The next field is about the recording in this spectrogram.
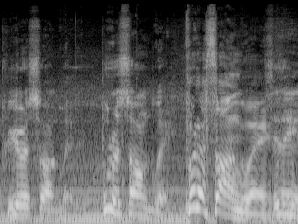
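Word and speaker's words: Purosangue: means th bread in Italian Ferrari SUV yeah pure song way pure song way Pur song way Pur song way see there you goigi s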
